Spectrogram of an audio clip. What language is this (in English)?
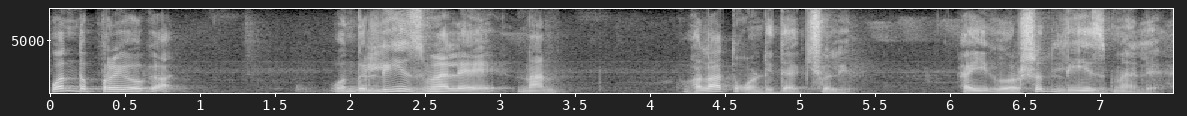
Kannada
